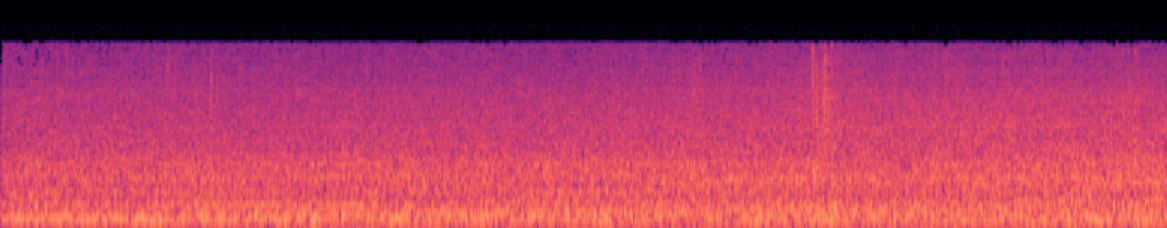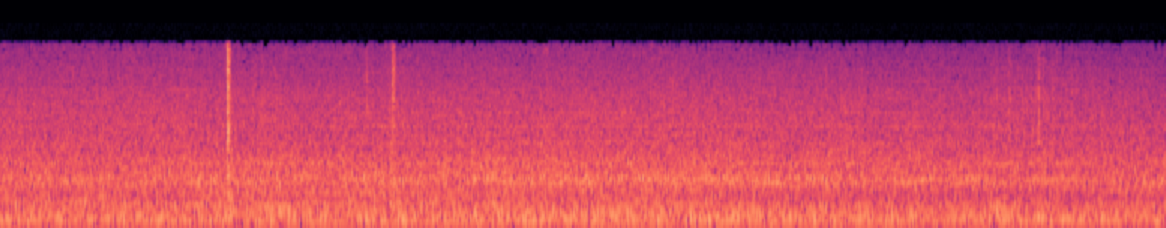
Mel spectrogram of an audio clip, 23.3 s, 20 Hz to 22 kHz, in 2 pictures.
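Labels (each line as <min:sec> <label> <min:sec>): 0:00.0 The interior audio of a Nissan Frontera 4x4 driving on a dirt road with the distinctive engine sound while moving on an unpaved surface. 0:23.3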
